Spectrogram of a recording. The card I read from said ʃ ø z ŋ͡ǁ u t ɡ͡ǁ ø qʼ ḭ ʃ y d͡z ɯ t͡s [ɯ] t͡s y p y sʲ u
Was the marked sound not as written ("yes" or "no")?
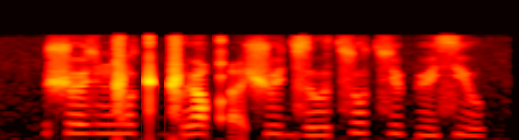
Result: yes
